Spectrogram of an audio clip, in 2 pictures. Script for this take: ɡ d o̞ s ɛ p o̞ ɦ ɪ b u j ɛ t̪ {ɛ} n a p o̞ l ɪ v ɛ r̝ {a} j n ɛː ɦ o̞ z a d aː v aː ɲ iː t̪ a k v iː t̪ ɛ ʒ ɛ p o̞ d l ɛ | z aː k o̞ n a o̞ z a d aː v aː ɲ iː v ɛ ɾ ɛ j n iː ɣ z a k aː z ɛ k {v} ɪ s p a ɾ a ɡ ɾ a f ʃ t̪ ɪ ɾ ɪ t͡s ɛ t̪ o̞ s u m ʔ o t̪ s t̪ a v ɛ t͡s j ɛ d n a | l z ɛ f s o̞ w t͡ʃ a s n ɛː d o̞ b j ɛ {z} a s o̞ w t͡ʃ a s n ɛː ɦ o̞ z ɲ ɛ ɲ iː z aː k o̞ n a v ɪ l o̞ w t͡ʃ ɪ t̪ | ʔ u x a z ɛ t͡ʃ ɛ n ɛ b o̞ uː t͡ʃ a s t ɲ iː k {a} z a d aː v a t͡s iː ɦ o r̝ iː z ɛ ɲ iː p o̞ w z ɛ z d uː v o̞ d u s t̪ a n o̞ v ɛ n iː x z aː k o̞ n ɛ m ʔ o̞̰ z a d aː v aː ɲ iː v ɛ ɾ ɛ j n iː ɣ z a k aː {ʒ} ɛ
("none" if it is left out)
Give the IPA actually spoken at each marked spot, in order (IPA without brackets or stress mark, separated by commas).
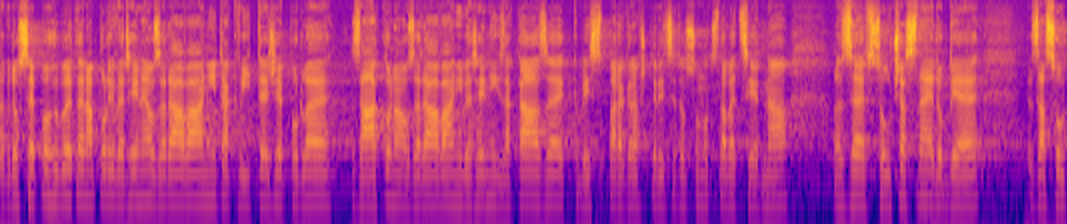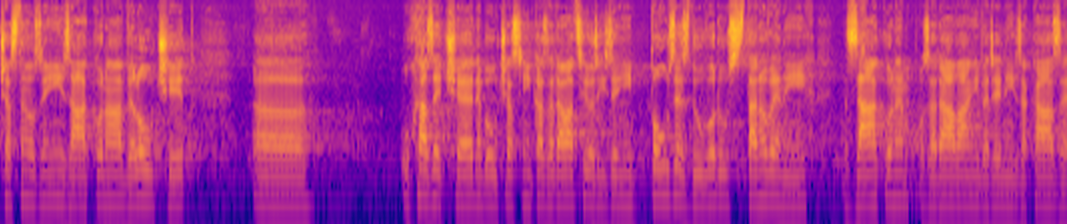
ɛ, ɛ, v, z, a, z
